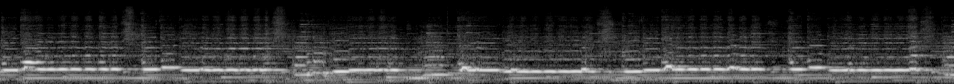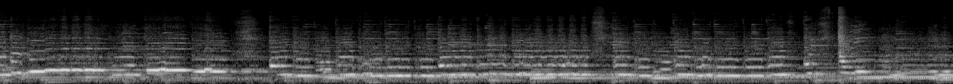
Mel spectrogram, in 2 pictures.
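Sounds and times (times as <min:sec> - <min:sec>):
wooden flute melody: 0:00.0 - 0:19.0.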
